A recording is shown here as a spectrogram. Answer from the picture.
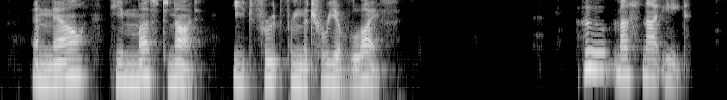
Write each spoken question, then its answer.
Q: Who must not eat?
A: The man must not eat.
